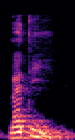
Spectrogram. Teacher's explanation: huruf ha mati. Jangan idghamkan ha kepada mim.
